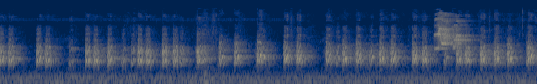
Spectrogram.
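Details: Yellow-vented bulbuls answering each other in noisy, continuous 'ngebren' chatter: harsh, buzzy bursts repeated rapidly over several seconds, with a brief high squeal near the end.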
